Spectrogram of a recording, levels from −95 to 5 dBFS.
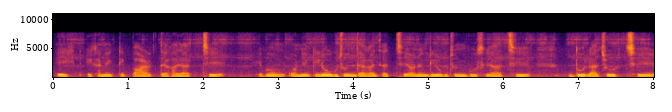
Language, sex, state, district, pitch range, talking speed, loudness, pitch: Bengali, female, West Bengal, Jhargram, 230-240 Hz, 135 wpm, -15 LUFS, 235 Hz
